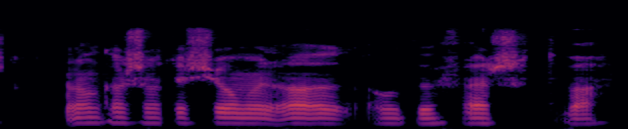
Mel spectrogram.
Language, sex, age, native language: Icelandic, male, 13, Polish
